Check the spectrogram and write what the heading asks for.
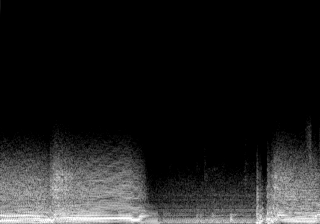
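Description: Distorted electric guitar, a Squier Bullet Stratocaster with Kin's single-coil pickups on the middle-and-neck setting, playing held chords and notes. A little under two seconds in the sound drops to a quieter, fading ring, and a new chord is struck near the end.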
